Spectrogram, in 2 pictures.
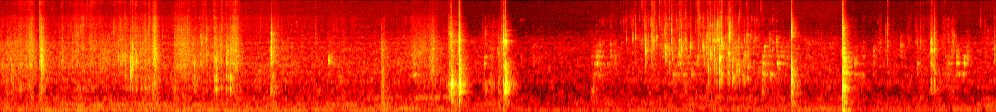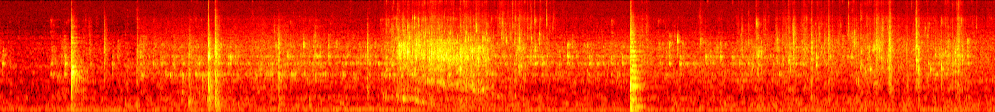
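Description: Hands squeezing wet grated coconut to extract coconut milk, which splashes and trickles through a mesh strainer into a bowl, with a louder rush of liquid about two-thirds of the way through. Scattered sharp knocks come from the strainer and bowls being handled.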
